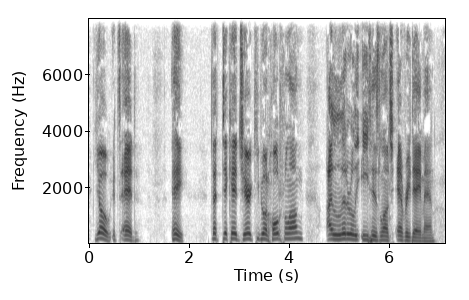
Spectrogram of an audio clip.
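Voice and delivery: loud, confident, in-your-face, very aggressive voice. Retelling a phone call where he takes over as supervisor, imitating Ed Chambers, super aggressive. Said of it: "super aggressive".

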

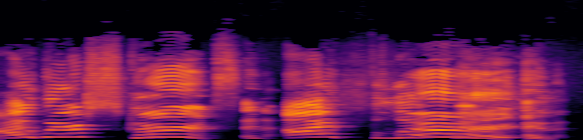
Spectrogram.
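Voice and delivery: very high, very loud, very slow crying yell. Describing a woman alone in a salon bathroom, retelling someone yelling. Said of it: "she's yelling in the bathroom".

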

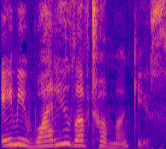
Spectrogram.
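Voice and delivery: put-on public radio interviewer delivery. Asking Amy a question, in an NPR voice. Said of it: "I tried to do my NPR voice".

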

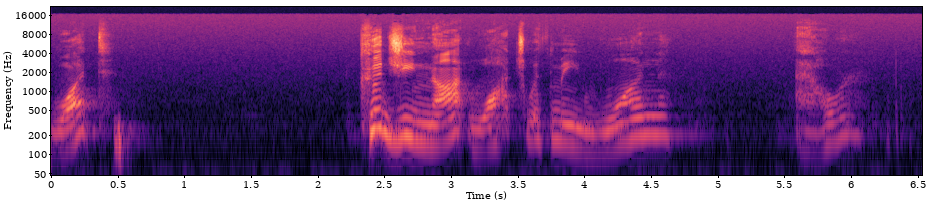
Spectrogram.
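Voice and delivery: stunned, astonished, shocked and disbelieving tone. Reading a verse aloud, the speaker acts out Jesus's words to the sleeping disciples: acting out a shocked tone. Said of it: "Listen to this shocking tone".

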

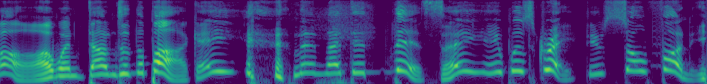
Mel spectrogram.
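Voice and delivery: put-on very high, goofy New York comic accent. Explaining who a comedian is by imitating him: imitating Jackie Mason. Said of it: "who'd be like".

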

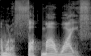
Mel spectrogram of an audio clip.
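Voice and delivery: slow, deliberate, angry put-on delivery. Retelling what a coworker said about his night: imitating an angry line. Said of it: "he said it, like, angrily".

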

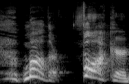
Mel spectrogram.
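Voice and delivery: acted-out furious shout, angry and pissed off. Retelling ripping headphones out at the gym: imitating an angry yell. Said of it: "pissed off, yelling "motherfucker"".

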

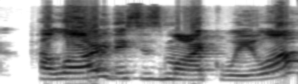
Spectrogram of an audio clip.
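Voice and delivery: loud Australian accent. Trying an accent right after saying they can't do one, Mike Wheeler in Australian accent. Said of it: "you have a good Australian accent".

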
